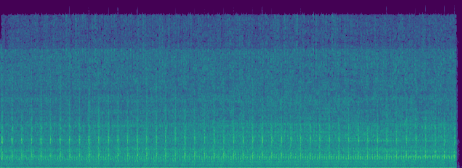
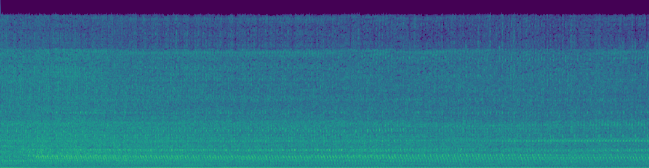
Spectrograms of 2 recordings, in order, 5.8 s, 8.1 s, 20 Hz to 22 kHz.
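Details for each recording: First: Sixth-generation VW Golf GTI 2.0 TSI direct-injection petrol (CCZ) at idle; sharp regular metallic knock a few per second; endoscope found a foreign object in one cylinder striking piston and head. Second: Sixth-generation VW Golf GTI 2.0 TSI petrol (CCZ) after repair of knock from foreign object in cylinder, stock intake restored; steady even idle, smooth hum, no knocks or ticks, runs like clockwork.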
